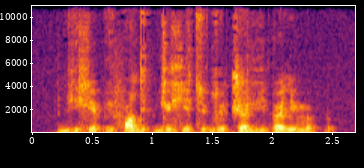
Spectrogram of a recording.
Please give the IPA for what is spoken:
bʲ e̤ xʲ œ p e̤ f ɑ d e p ɡʲ ɵ xʲ e t͡s ʉ ɡ l ʉ t͡ʃ œ vʲ e p œ lʲ ɵ m ɵ p

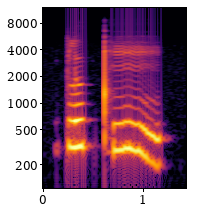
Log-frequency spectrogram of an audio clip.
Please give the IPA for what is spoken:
p l ɯ˥˩ k̚ pʰ iː˥˩

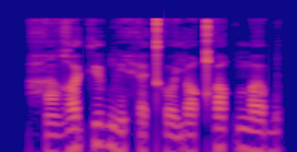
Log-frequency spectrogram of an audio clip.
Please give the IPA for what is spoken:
h ã˨ ʁ ʌ˦ kʲ u˦ b ĩ˨ h ɛ˨ kʰ o˨ j o˦ qʰ u˦ q m ʌ˦ b

